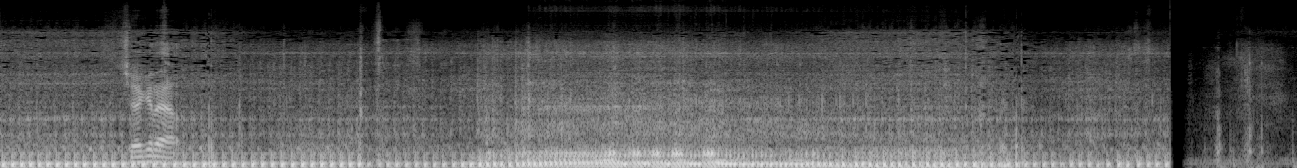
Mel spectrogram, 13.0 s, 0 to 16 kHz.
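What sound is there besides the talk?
2006 Honda 300EX ATV engine running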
